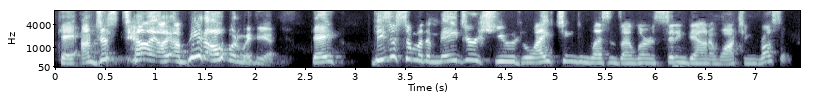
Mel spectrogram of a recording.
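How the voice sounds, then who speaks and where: High, husky-voiced man coaching online. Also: fairly quick. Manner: energetic, emphatic, talks straight to the audience. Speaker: business coach. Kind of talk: motivational online presentation.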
